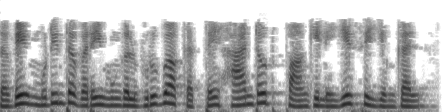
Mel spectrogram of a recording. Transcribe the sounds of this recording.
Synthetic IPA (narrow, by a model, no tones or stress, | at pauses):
ɐʋeːmʊɽɪnd̪ɐʋɐɾɐɪʊŋɡɐɭʊɾʊʋaːkɐt̪ːɐɪhaːɳɖɐʊʈpaːŋɡɪleːjeːsɛjːɯŋɡɐɭ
